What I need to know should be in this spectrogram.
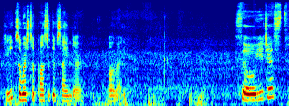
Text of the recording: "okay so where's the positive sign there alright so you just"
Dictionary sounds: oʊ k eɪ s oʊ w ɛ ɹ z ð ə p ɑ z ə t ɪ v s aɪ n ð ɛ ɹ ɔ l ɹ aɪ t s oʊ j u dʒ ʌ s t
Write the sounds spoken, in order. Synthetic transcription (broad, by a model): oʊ k eɪ s oʊ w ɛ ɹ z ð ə p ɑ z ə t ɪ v s aɪ n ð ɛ ɹ ɔ l ɹ aɪ t s oʊ j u dʒ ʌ s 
